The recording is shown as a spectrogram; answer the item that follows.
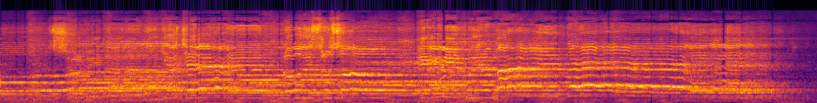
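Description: A rondalla's mixed voices singing in harmony, the voices carrying the sound. Near the end the phrase ends and the sound dies away.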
